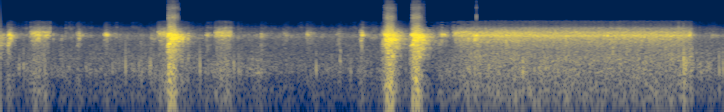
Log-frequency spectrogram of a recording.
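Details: Larry, a Yorkshire Terrier in a Corby garden on a warm summer heatwave day, attacks a hosepipe as the lawn is watered. He gives one sharp bark, then two quick barks close together, over the steady hiss of spraying water.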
